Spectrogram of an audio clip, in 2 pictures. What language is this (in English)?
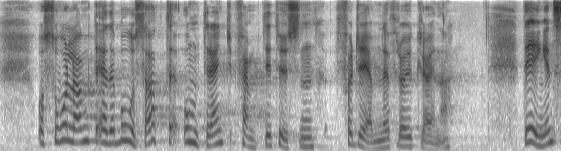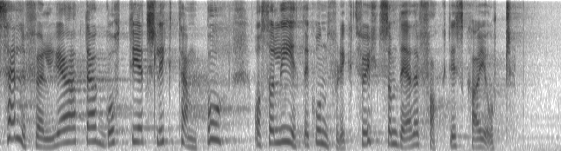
Norwegian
